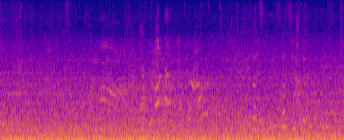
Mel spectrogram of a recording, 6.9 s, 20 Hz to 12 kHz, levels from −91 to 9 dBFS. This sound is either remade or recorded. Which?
recorded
